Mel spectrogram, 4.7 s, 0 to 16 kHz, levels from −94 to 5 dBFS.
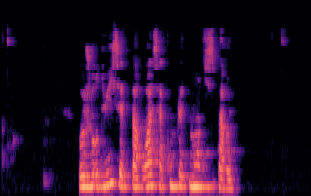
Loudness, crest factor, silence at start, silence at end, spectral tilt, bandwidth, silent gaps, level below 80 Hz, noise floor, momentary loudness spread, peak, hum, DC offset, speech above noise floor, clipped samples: -20 LUFS; 16 dB; 1.2 s; 1.15 s; -6.5 dB/octave; 9 kHz; none; -66 dBFS; -82 dBFS; 8 LU; -6 dBFS; none; under 0.1%; 63 dB; under 0.1%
